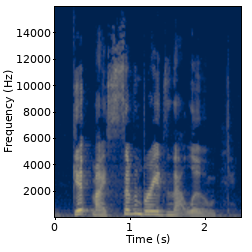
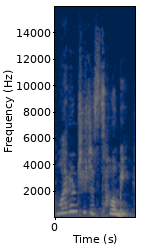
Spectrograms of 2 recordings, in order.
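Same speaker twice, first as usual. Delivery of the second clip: higher, softer pleading; 11 semitones higher, 5 dB quieter than usual. Retold or imitated. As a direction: beg him sweetly. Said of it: "so she's like".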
